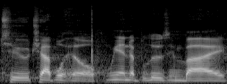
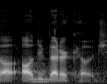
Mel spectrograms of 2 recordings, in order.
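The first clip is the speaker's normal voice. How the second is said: ordinary delivery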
